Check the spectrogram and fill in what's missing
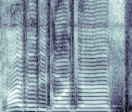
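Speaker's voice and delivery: high, slow singsong catchphrase; gushing group greeting. Retold or imitated. Everybody greeting Lisa, high mimicked gushing. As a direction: coo the greeting high and stretched. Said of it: "And everybody's like".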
